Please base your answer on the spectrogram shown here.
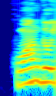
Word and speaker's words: quand: Quando em francês, quand, A-N, tem esse som bem nasal, quand. O D não se pronuncia.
